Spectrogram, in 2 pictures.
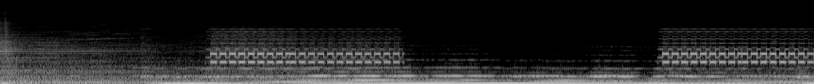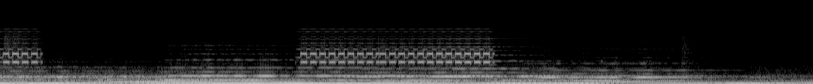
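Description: A telephone rings unanswered, three long electronic ring bursts spaced evenly apart, loud and close over a steady low background tone with no one speaking.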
